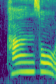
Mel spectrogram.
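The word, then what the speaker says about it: 乾燥: 이것 은 " 칸소 " 라고 읽습니다 .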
